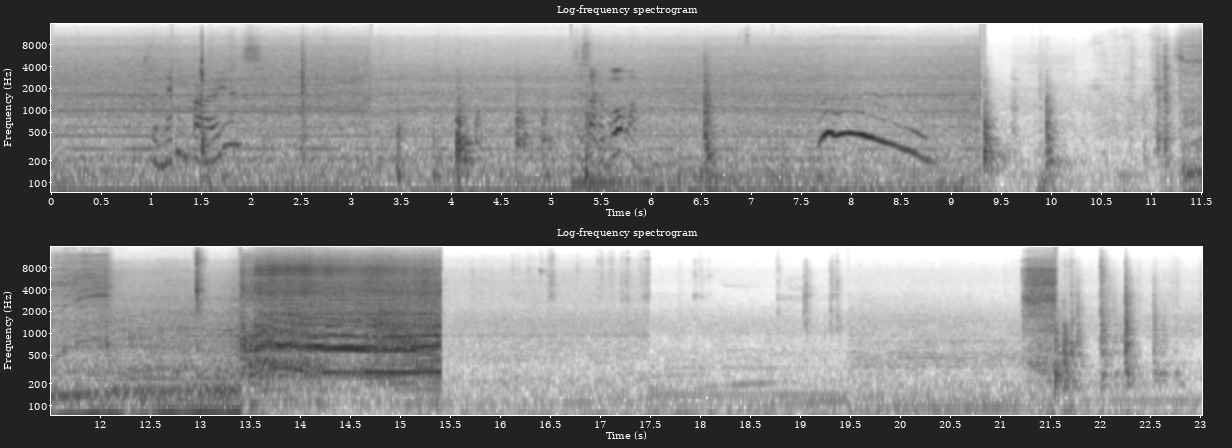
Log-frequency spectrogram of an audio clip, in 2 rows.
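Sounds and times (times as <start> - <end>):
power drill whining: 11.3 - 12.2, 13.4 - 15.4, 21.2 - 21.6.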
